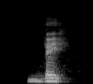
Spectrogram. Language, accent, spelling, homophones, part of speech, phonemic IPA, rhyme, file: French, Canada, bée, béent / bées, verb / adjective, /be/, -e, LL-Q150 (fra)-bée.wav
- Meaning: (verb) inflection of béer: 1. first/third-person singular present indicative/subjunctive 2. second-person singular imperative; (adjective) feminine singular of bé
